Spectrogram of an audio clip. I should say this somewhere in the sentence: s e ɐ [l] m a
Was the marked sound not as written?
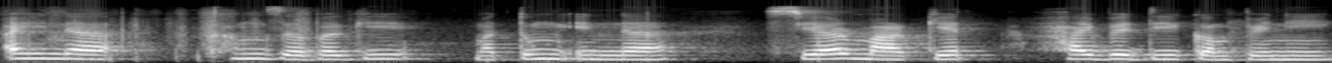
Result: yes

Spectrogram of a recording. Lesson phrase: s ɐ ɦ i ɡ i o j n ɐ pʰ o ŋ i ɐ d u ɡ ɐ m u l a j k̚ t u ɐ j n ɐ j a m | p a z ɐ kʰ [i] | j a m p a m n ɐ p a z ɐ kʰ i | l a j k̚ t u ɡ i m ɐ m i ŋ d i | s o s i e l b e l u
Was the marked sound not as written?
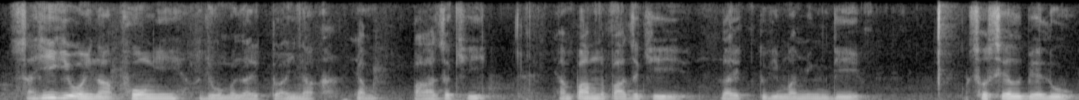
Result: no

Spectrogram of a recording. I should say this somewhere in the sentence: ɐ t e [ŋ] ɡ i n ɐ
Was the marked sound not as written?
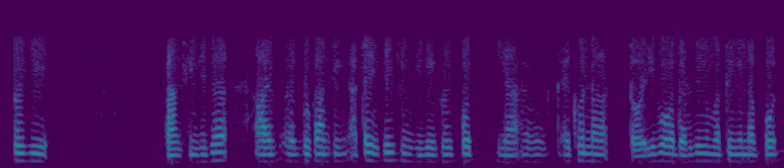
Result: no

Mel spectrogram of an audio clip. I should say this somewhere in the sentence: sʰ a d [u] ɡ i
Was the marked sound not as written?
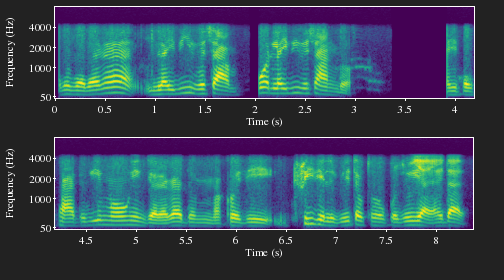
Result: no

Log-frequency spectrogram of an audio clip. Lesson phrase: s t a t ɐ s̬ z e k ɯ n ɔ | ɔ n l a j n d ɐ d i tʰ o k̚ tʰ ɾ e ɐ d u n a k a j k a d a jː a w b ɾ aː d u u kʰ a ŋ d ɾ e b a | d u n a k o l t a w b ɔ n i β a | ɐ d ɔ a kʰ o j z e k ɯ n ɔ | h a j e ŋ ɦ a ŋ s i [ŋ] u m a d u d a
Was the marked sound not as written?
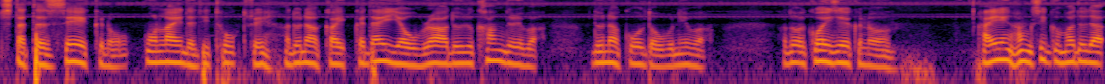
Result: yes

